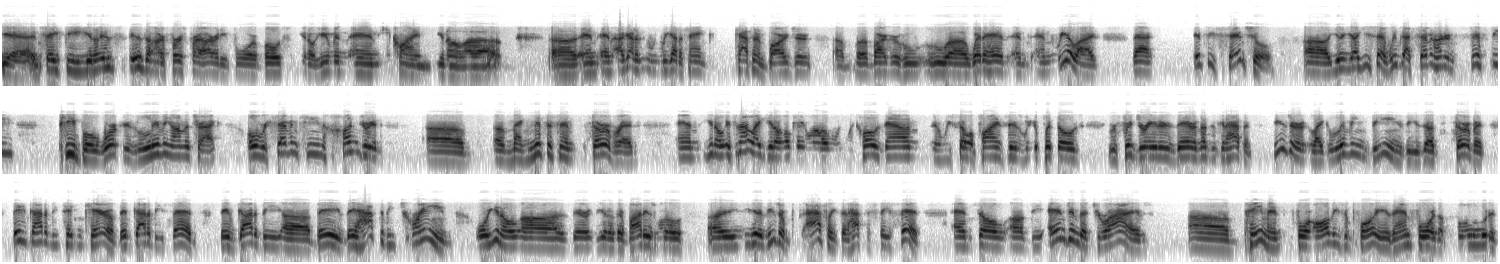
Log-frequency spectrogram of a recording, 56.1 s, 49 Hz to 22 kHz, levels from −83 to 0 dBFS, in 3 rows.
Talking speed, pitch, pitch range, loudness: 175 wpm, 160 Hz, 140-185 Hz, -15 LUFS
